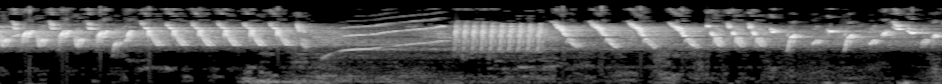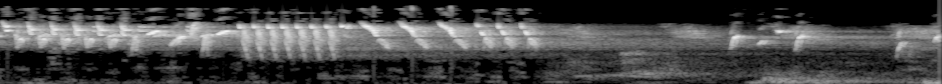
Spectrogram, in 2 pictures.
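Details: European goldfinch in excited breeding song to prepare females for mating: quick twitter series, a couple of rising slides, dense buzzy and tinkling notes, then the song thins and fades out near the end.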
